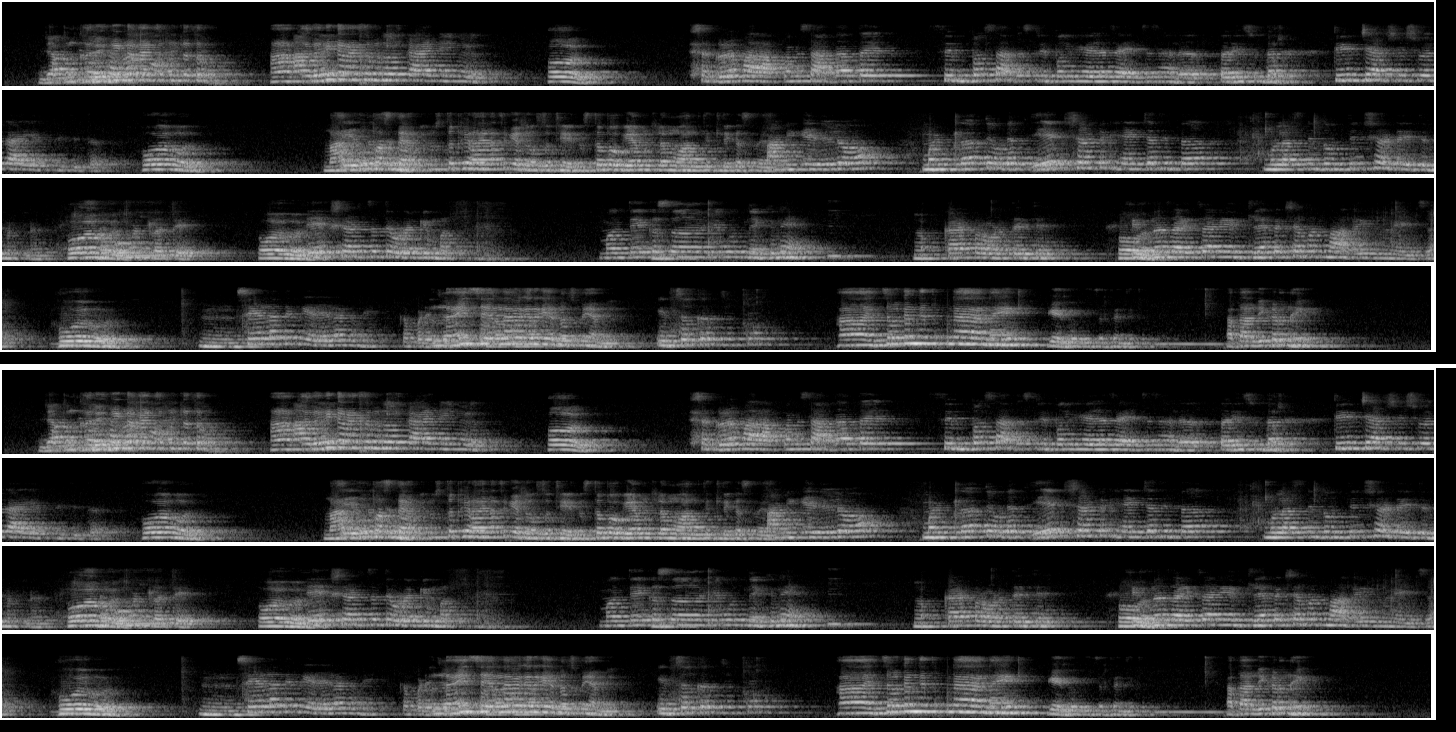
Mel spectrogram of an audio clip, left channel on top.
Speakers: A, on the right; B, on the left.
A: म्हणजे
B: पण
A: आपण
B: तिथं
A: खरेदी
B: सगळं
A: करायचं
B: महागाईच
A: म्हंटलं
B: ओ
A: तर हा खरेदी
B: आपल्या इकडे
A: करायचं
B: सारखं
A: म्हंटलं
B: काय नाही मिळत
A: हो
B: सगळं म आपण साधं आता एक सिम्पल साधं स्रिपल घ्यायला जायचं झालं तरी सुुद्धा,
A: तर
B: तीन चारशे शिवाय काय येत नाही तिथं
A: होय होय. महाग
B: येतच
A: खूप असतेय
B: नाही
A: आम्ही नुसत त फिरायलाच गेलो तेथे नुसत बघूया म्हटलं माल तिथले कसं.
B: आम्ही गेलेलो म्हंटल तेवढ्यात एक शर्ट घ्यायच्या तिथं मुलासनी दोन तीन शर्ट येतील म्हटल,
A: होय होय
B: नको म्हंटल ते
A: होय होय
B: एक शर्ट तेवढ किंमत, मग ते कस
A: म
B: हे होत नाही की नाही.
A: <inaudible>
B: काय परवडतय ते,
A: होय
B: इथनं जाय आणि इथल्यापेक्षा पण महागाई घेऊन यायचं.
A: होय होय
B: हम्म सेल न गेलेला का नाही कपड्याच्या
A: नाही सेलला
B: कोल्हापूरला
A: वगैरे गेलोच नाही आम्ही
B: इचलकरंजीत न ते
A: हा इचलकरंजीत ना नाही गेलो इचलकरंजीत आता अलीकड नाही.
